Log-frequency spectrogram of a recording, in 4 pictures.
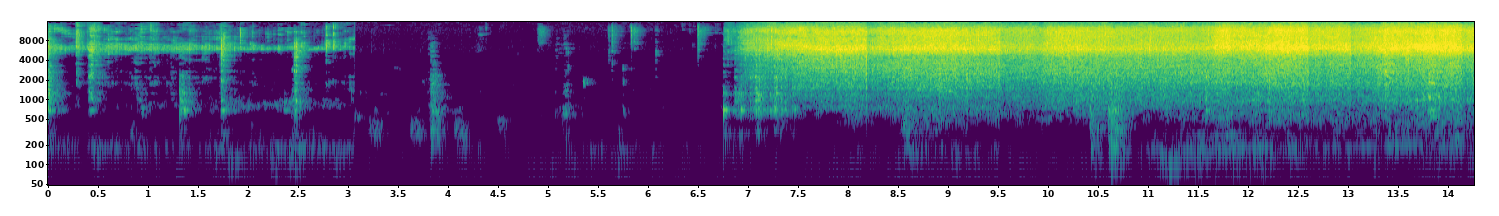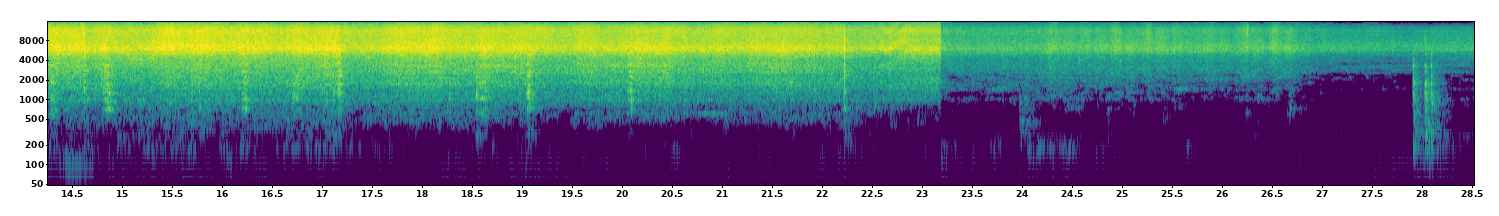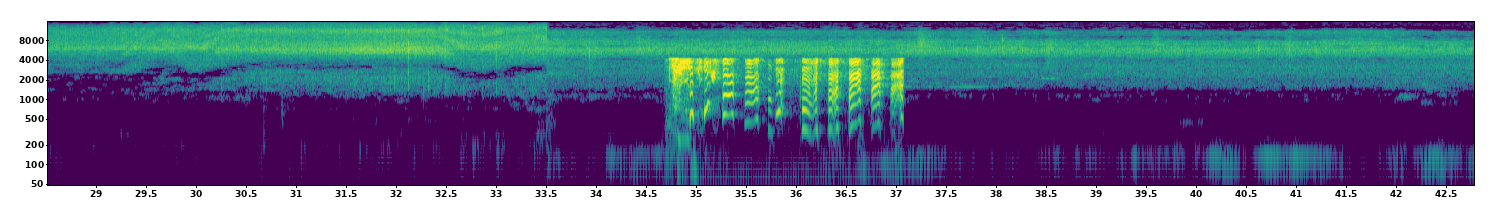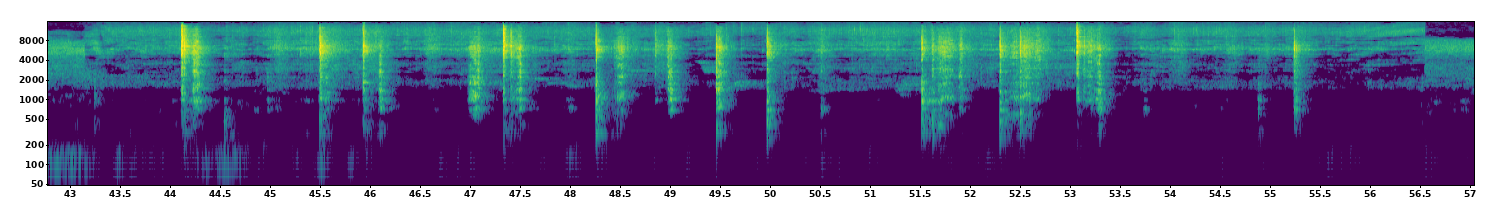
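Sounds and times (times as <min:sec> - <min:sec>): food sizzling in hot oil: 0:00.0 - 0:03.1, 0:06.7 - 0:57.0
metal spatula scraping and tapping: 0:47.0 - 0:50.2, 0:51.5 - 0:53.5.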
